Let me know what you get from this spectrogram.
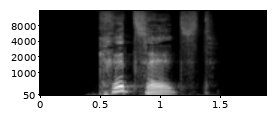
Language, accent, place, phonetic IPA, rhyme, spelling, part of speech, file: German, Germany, Berlin, [ˈkʁɪt͡sl̩st], -ɪt͡sl̩st, kritzelst, verb, De-kritzelst.ogg
- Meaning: second-person singular present of kritzeln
